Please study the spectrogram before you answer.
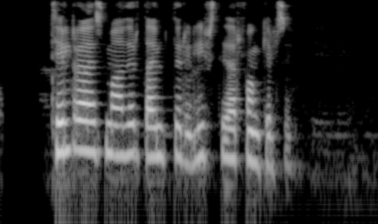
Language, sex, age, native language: Icelandic, female, 40-49, Icelandic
